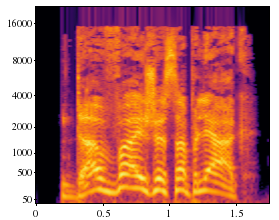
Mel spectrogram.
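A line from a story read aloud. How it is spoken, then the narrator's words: Shouting. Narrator (Russian): закричал он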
